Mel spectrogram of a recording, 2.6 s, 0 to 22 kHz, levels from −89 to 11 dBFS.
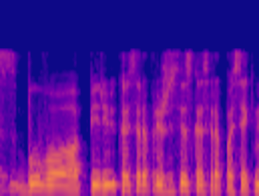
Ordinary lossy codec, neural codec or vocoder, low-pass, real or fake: AAC, 96 kbps; none; 7.2 kHz; real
